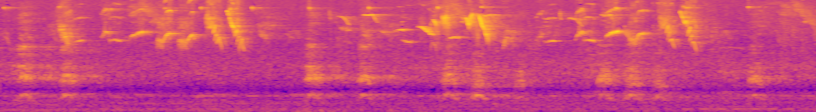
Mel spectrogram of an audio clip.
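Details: Captive double-collared seedeater (coleiro) singing during a song session that turns into 'fibra' training: a fast, high, twittering run of sweeping chirps and trills, with lower barking notes breaking in every second or so.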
